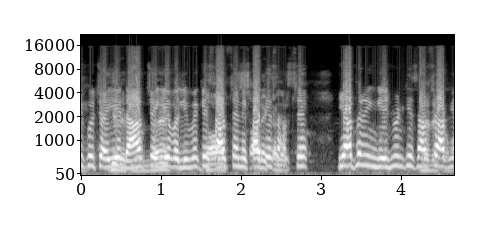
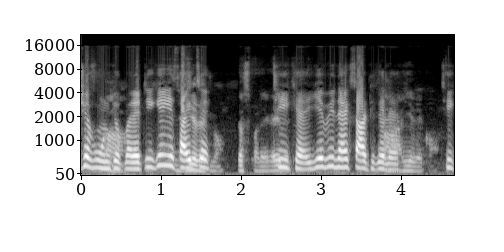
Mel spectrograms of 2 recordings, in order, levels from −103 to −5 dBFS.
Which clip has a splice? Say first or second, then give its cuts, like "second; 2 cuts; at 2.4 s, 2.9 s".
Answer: second; 1 cut; at 2.0 s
